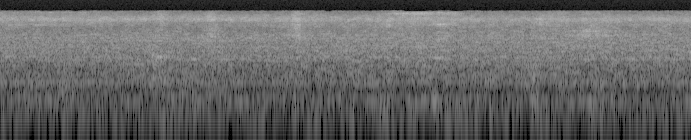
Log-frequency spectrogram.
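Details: Only a steady vehicle or engine rumble with broad hiss is heard, with no animal voice.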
